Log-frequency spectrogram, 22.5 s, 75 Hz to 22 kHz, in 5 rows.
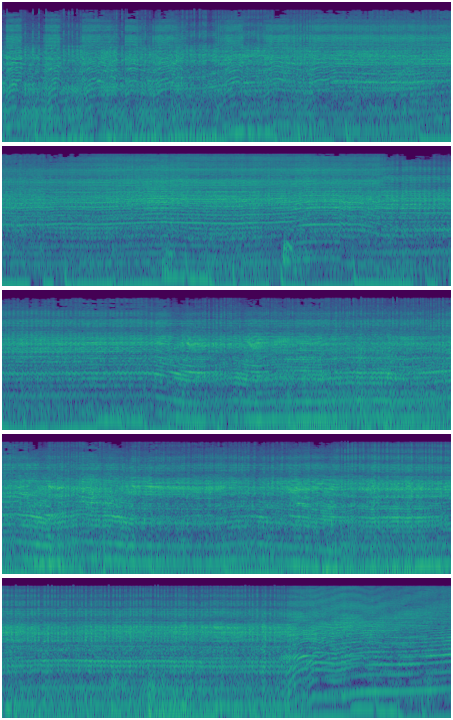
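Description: Small two-stroke engines of two 1/5-scale gas RC cars running at the start line, their pitch wavering as the throttles are blipped. Near the end they rev up sharply as the cars launch.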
